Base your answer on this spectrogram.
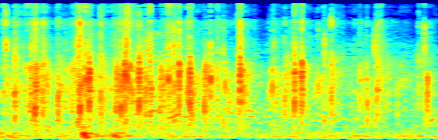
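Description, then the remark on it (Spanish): An audience breaks into steady applause for the Lord, many hands clapping in a dense, crackling wash that holds at an even, moderately loud level throughout, with a few voices faintly mixed in. “Denle el aplauso al Señor.”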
